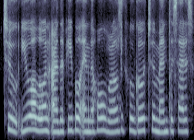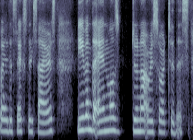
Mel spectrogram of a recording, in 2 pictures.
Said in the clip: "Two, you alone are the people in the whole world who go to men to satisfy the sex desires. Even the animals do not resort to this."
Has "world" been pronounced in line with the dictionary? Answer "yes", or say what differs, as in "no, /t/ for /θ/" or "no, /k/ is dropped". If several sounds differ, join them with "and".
yes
